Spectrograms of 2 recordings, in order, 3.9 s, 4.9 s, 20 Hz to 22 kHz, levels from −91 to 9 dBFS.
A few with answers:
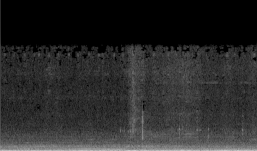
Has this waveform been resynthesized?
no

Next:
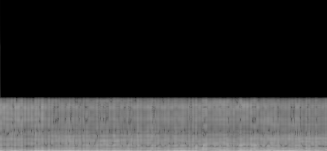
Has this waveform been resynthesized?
yes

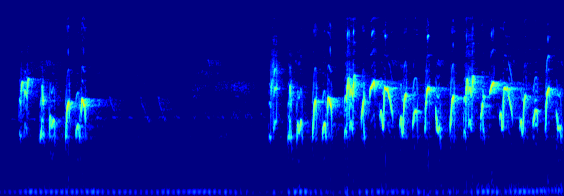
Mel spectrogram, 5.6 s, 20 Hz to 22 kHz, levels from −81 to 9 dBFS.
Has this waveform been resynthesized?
no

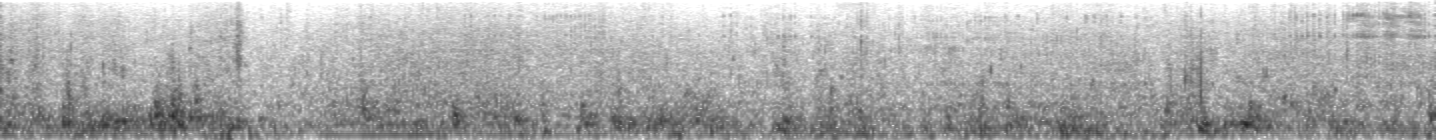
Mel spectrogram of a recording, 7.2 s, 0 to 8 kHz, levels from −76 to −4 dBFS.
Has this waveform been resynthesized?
no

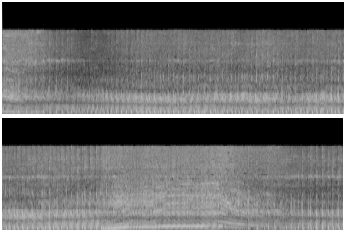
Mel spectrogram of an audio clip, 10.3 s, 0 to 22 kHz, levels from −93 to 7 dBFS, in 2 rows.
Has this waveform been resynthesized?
no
